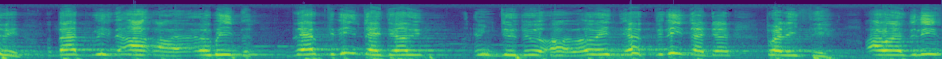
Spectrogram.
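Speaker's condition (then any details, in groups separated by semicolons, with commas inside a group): Cerebral palsy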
